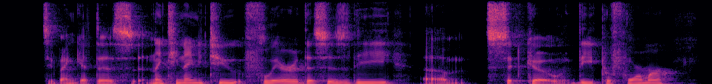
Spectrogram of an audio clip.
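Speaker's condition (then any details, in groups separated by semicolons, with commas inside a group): No condition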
